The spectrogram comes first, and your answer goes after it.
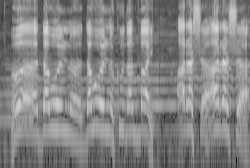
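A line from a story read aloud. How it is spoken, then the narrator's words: Shouting. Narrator (Russian): кричал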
